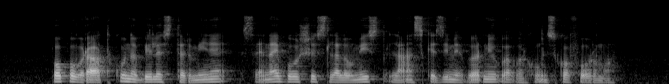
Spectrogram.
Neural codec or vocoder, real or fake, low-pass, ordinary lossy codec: none; real; 9.9 kHz; none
